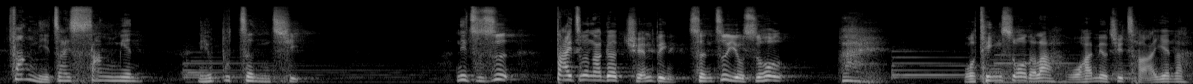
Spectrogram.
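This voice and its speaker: A man, a pastor giving an animated, exclamatory sermon at a church conference. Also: fairly high pitch, a little slow, long pauses, soft background music.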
